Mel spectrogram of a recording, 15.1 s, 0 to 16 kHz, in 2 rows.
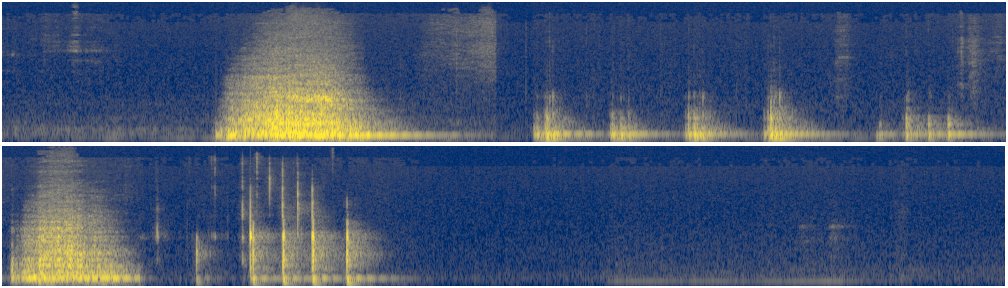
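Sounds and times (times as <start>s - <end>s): sharp clicks and taps: 9.0s - 10.3s.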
